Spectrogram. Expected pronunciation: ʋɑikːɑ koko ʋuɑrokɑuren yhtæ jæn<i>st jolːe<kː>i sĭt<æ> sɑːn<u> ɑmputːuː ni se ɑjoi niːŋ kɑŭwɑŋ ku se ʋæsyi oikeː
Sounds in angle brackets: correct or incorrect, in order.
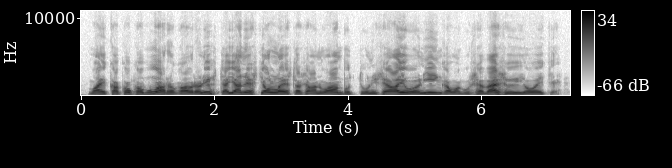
incorrect: e, incorrect: none, correct, correct

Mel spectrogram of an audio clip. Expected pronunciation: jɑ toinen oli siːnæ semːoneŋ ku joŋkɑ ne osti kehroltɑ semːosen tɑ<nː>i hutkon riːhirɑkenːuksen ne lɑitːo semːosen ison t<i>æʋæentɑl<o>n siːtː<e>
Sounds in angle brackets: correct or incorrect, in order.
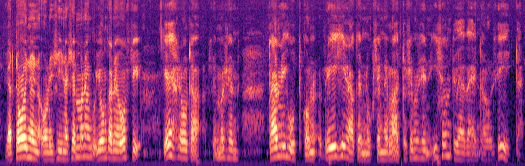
correct, incorrect: y, correct, incorrect: æ

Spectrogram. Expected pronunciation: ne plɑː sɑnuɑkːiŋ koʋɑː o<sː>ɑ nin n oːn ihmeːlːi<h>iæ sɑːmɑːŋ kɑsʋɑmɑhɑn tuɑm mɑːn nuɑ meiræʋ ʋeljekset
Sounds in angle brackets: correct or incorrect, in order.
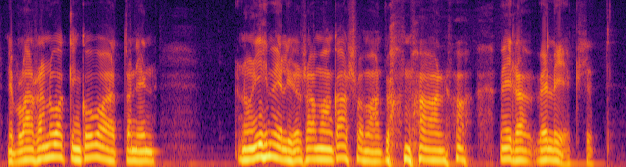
incorrect: tː, incorrect: s

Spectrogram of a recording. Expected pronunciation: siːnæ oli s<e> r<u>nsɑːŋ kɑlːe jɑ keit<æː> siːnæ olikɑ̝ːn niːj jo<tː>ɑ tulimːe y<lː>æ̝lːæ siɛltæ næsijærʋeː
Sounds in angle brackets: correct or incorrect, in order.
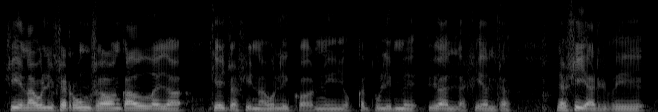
correct, correct, incorrect: æ, incorrect: kː, incorrect: none

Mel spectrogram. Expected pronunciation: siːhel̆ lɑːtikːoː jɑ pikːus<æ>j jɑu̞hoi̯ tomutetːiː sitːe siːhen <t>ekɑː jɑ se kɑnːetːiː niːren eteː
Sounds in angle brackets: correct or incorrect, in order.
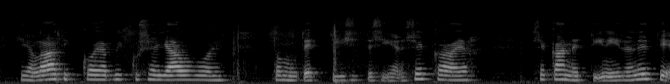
incorrect: e, incorrect: s

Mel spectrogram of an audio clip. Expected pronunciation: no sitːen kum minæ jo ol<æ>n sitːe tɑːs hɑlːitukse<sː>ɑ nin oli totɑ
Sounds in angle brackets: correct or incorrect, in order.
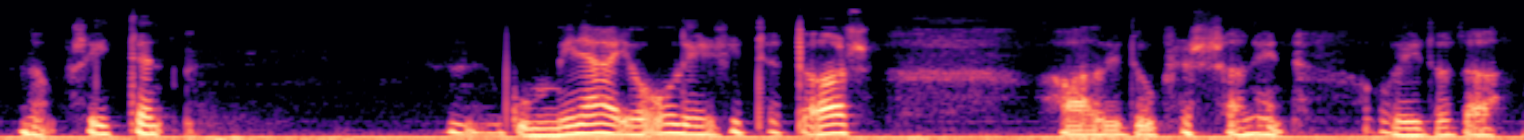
incorrect: i, correct

